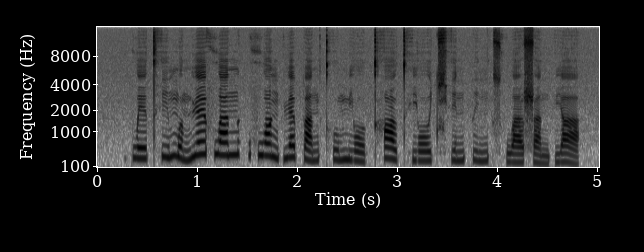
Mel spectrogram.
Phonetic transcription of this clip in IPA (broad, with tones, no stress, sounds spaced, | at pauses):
p w e˧˥ ɪ̯ t̪ʰ i˧˥ m ɤ˨˩ n̪ ɥ ɛ˥ f w a˥ n | f w ɑ˥˩ ŋ p ɥ ɛ˥ p a˧˥ n kʰ u˧˥ m j o˨˩ ʊ̯ kʰ ɑ˥˩ ʊ̯ t̪ʰ j o˧˥ ʊ̯ t͡ɕʰ i˧˥ n p i˧˥ ŋ t͡sʰ w ä˧˥ ʂ a˨˩ n p j ä˥˩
